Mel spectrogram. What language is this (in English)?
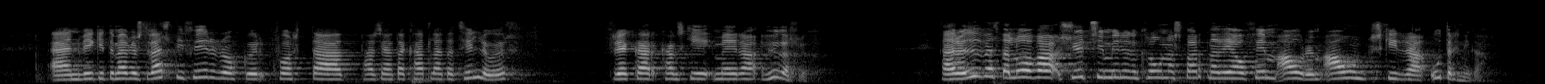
Icelandic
